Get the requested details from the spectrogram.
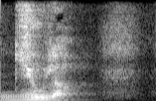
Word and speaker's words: Gyula: Ja, fast. Also das Ungarische hat ja mehr Buchstaben als wir im Alphabet. Das G und das Y ist dort ein Buchstabe, das ist Gyula. Also Gyula. – Gyula, ja.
